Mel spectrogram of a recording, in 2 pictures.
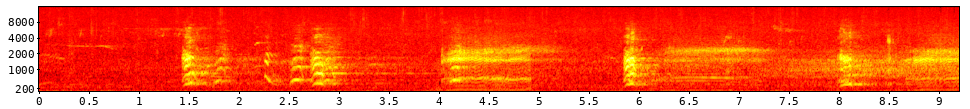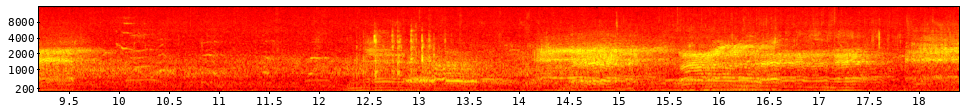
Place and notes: V Drago, Maribor, Slovenia - barking versus bleating
grazing, barking, bleating, coughing, croaking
